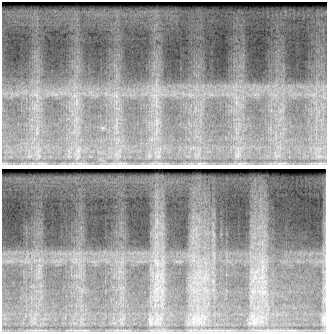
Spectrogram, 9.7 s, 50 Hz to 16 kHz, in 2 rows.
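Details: 1973 Diamond Reo with an 8V71 Detroit diesel and 13-speed, test-fired after exhaust work. At idle, a sharp puffing tick of roughly 100 per minute sits over the rumble: exhaust leak at the muffler joint.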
